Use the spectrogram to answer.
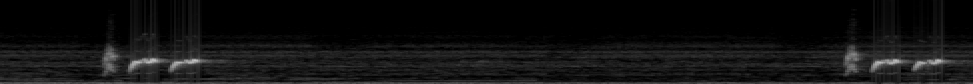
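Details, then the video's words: Sooty-headed bulbul calling to lure wild bulbuls: two identical short phrases nearly four seconds apart, each a sharp high note followed by two quick liquid whistles, over a soft low hum. "suara pikat burung kutilang gacor ampuh"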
